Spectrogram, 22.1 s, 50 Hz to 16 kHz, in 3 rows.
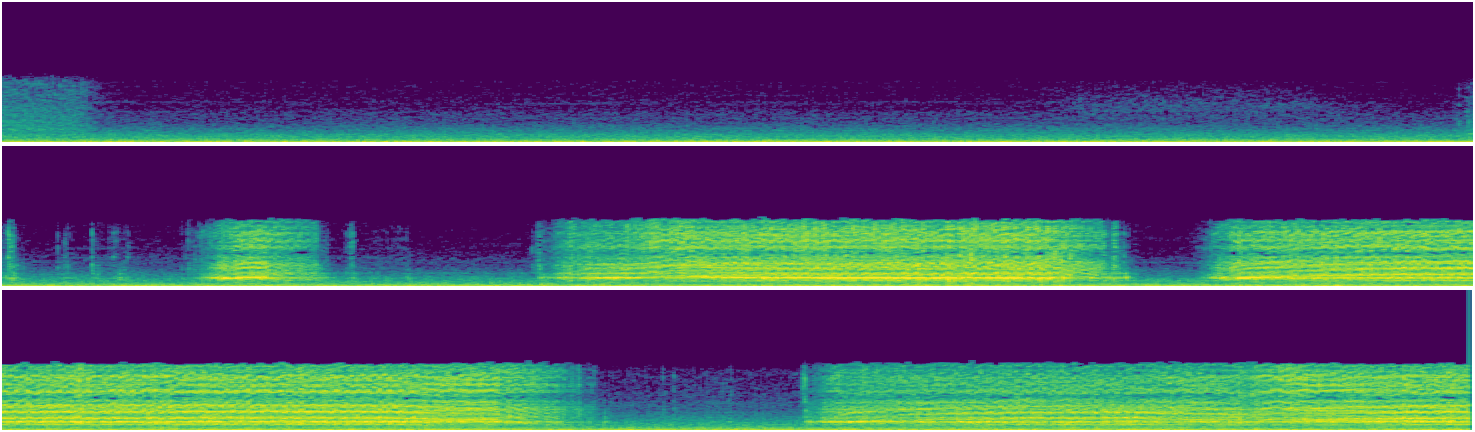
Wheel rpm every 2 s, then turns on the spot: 0, 0, 0, 0, 20, 130, 90, 150, 110, 70, 160.
8-10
